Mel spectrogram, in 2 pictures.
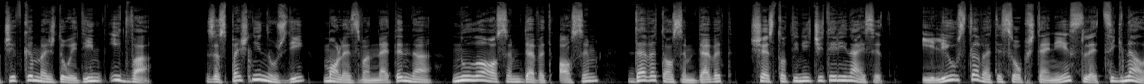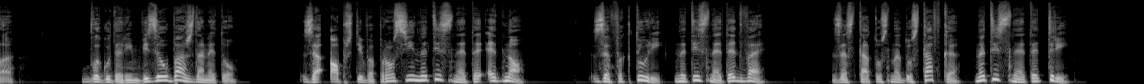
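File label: bul male voice over ivr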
